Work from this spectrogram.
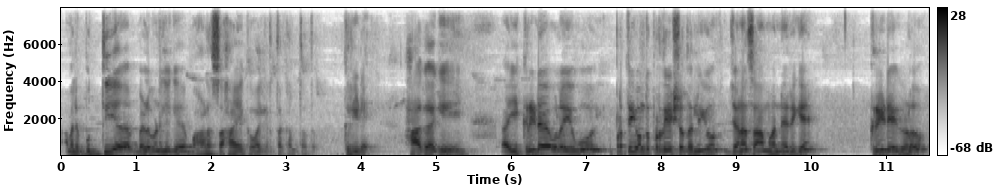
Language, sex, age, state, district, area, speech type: Kannada, male, 30-45, Karnataka, Vijayanagara, rural, spontaneous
